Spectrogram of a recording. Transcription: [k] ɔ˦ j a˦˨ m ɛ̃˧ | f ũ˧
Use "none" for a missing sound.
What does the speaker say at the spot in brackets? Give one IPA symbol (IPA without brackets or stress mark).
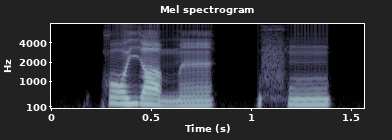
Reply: k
